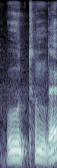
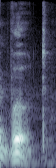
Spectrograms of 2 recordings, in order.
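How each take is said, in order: First: It begins with a plain w sound. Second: It begins with a lip-teeth sound and ends in t. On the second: "foot는 치순 B에 would의 D를 T로 발음한 거죠"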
